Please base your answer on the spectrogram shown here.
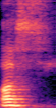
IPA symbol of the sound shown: ʌ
